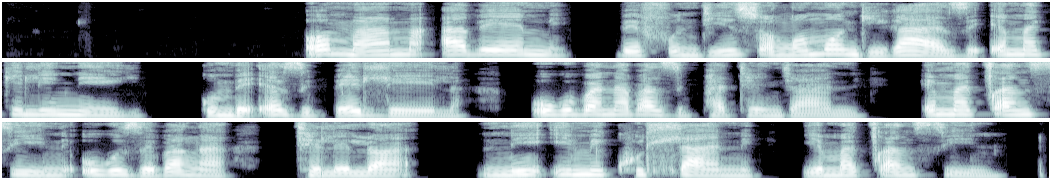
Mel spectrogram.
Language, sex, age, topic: North Ndebele, male, 50+, health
